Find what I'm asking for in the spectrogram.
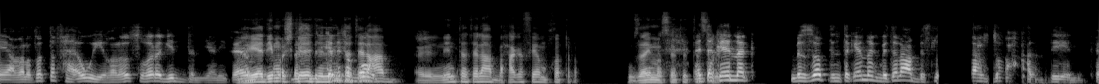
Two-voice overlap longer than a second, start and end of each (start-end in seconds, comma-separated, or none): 2.4-3.8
